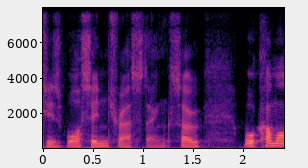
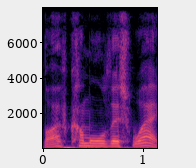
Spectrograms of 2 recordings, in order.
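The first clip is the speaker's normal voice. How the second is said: play-acted, slightly cracking, faltering delivery. Retelling what Mando says to Ahsoka: imitating a voice breaking a little. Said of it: "his voice breaking a little".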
